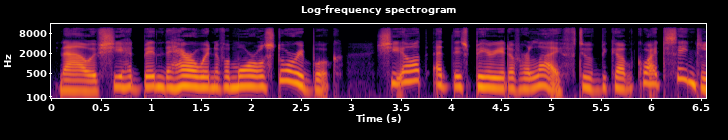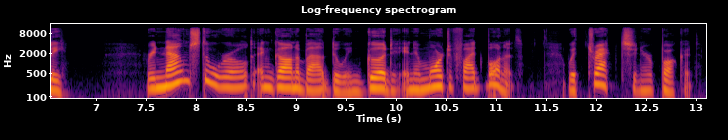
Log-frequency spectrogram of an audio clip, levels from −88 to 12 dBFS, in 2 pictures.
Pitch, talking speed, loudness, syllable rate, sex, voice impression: 195 Hz, 190 wpm, -19 LUFS, 5.1 syllables/s, female, feminine, adult-like, slightly clear, slightly intellectual, slightly unique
